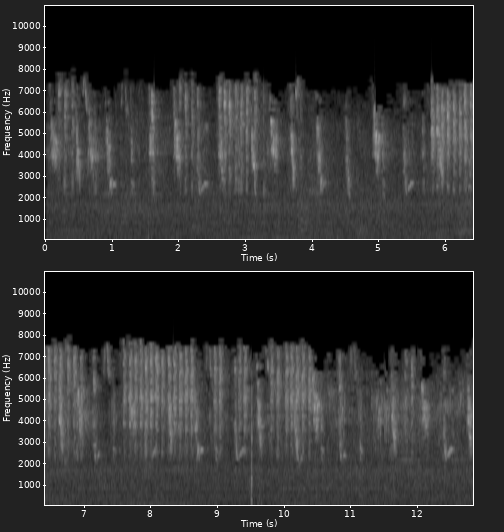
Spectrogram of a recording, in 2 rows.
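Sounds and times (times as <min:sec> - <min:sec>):
sparrow: 0:00.0 - 0:12.8.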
